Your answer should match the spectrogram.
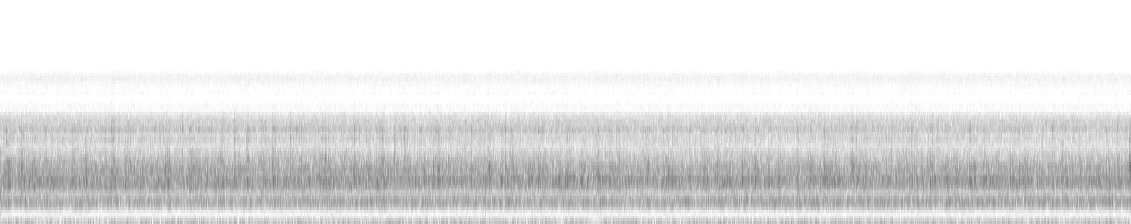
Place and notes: Strandbadweg, Unterwasser, Mannheim, Deutschland - Strandbad Unterwasserwelt
Strandbad, Rhein, Unterwasser, Schiffsmotor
